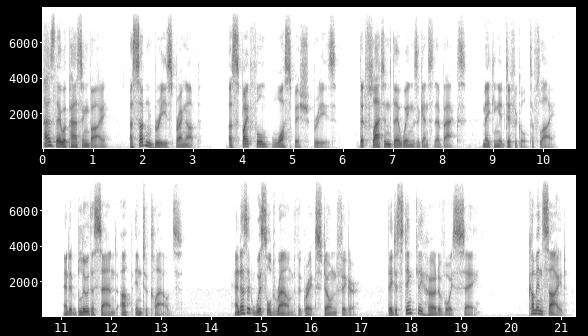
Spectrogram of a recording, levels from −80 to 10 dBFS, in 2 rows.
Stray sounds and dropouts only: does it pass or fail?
pass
